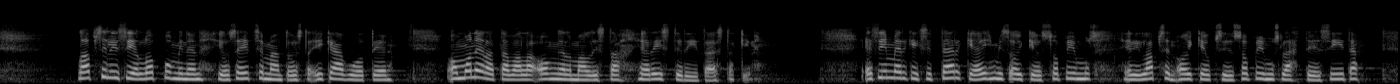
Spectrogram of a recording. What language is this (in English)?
Finnish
